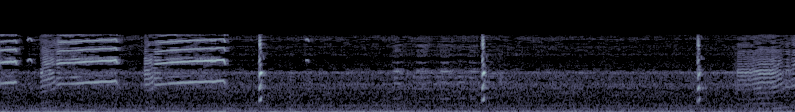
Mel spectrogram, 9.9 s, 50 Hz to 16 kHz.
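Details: Peregrine falcons at Illkirch-Graffenstaden, France, recorded 3 February 2018: two drawn-out, harsh, harmonic calls of about one second each, followed by a few sharp clicks and then quiet, over a steady low background hum.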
